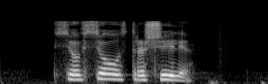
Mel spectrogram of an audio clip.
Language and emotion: Russian, neutral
